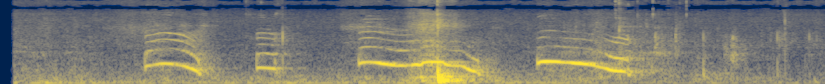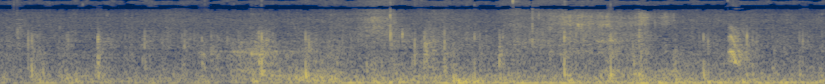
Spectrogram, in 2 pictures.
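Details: Sick street kittens, found abandoned in a box and suffering from ringworm, trichomonas and festering eyes, learning to feed from a bottle indoors. Several loud, falling, harmonic mews come close together in the first three seconds. Softer rustling and faint mewing follow.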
